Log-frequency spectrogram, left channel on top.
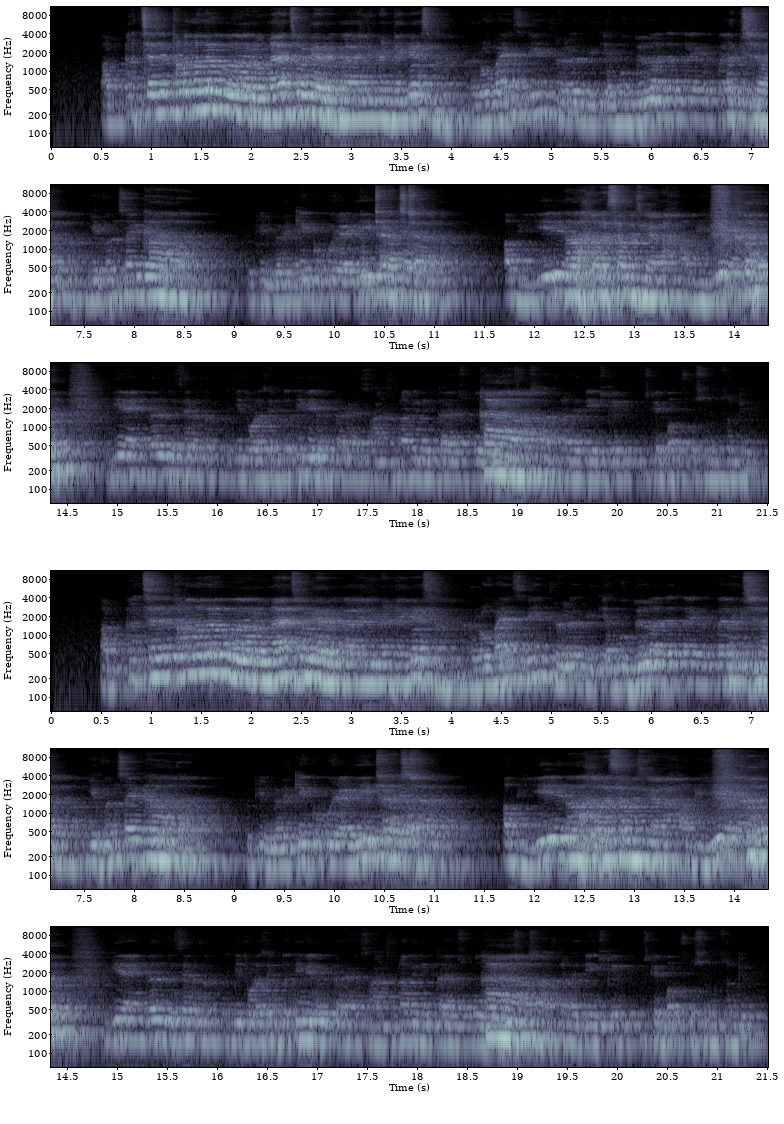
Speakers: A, on the right (about 65°); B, on the left (about 80°).
A: अब
B: अच्छा अच्छा थोड़ा मतलब रोमांस वगैरह का एलिमेंट है क्या इसमें
A: रोमांस भी है थ्रिलर भी है कि अब वो दिल आ जाता है करता है
B: अच्छा
A: लेकिन ये वन साइडेड
B: हाँ
A: रहता
B: हाँ
A: है क्योंकि लड़के को कोई आइडिया
B: अच्छा
A: ही नहीं है क्या
B: अच्छा
A: हो रहा है अब ये रो
B: हाँ हाँ समझ गया
A: अब ये
B: <laughs>
A: एंगल ये एंगल जैसे मतलब ये थोड़ा सिंपथी भी रखता है सांत्वना भी देता है उसको
B: हाँ
A: वो भी उसको सांत्वना देती है उसके उसके ब- उसको सुन सुन के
